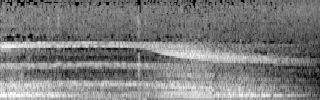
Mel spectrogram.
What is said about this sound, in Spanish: Distingo, entre el ritmo lento y distante de las máquinas, una aguda sirena que marca el cambio de turno del personal.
